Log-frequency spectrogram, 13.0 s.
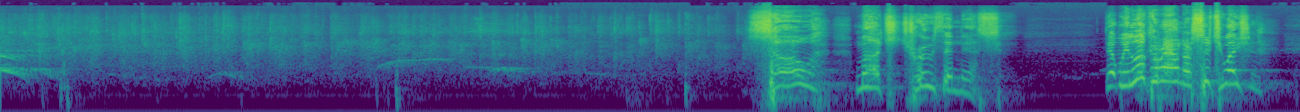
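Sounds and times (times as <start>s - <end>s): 
church audience hand clapping: 0.0s - 8.1s
speech: 7.8s - 10.1s, 11.1s - 12.7s.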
